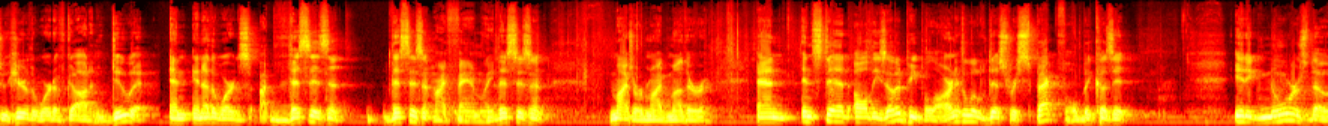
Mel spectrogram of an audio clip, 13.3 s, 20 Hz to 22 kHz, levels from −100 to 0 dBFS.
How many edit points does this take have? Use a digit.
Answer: 4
